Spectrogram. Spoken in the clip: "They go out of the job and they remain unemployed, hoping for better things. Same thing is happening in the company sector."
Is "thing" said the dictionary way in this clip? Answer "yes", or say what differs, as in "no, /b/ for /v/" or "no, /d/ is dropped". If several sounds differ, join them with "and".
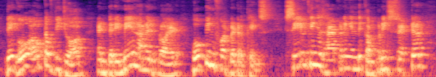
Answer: no, /t/ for /θ/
